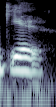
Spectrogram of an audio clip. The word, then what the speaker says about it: gear: c-nya menjadi huruf ih jenuhnya tulisannya gear diucapkannya gir gir dan vokal e&a dalam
